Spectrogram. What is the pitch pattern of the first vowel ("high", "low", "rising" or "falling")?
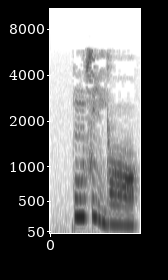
high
